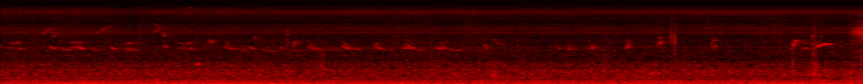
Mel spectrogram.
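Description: Faint outdoor ambience: birds chirping, a steady run of short high chirps, over a low steady rumble.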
